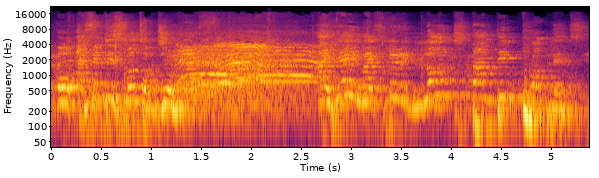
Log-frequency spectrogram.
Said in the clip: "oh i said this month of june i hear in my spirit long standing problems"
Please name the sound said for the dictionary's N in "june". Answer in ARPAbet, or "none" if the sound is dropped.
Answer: none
